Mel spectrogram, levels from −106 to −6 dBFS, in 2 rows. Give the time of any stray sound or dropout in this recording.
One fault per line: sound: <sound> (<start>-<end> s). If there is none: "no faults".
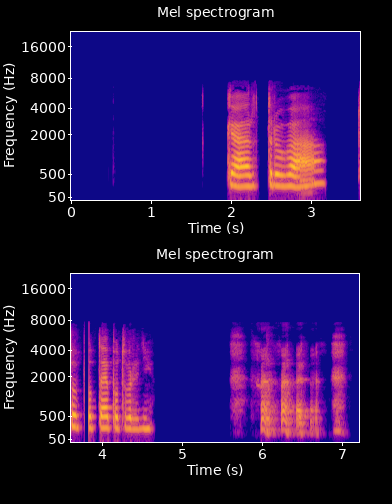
sound: dropout (3.8-3.8 s)
sound: laugh (5.6-7.1 s)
